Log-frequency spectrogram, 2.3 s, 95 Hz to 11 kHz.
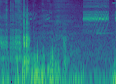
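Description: A steady high-pitched electronic beep starts near the end, over a low uneven rumble of wind on the microphone. It is an arming signal from the 3DR Solo drone.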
